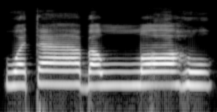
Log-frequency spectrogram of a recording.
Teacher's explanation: کلمت وتابہ کے آخری میں با پہ زبر ہے، لہذا لفظ الجلالہ کے لام کا حکم ہے تفخیم، تو ہم حرف اللام کو موٹی آواز میں پڑھیں گے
